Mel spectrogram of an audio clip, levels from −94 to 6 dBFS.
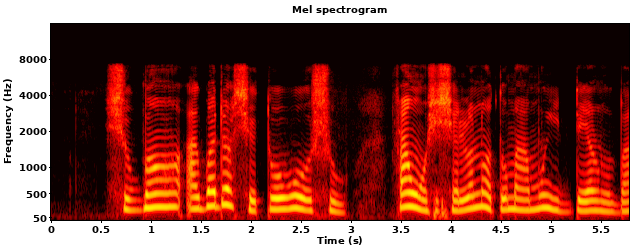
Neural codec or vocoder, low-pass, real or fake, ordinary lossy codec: codec, 16 kHz, 16 kbps, FunCodec, trained on Chinese and English, 50 frames a second; 7.2 kHz; fake; MP3, 96 kbps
